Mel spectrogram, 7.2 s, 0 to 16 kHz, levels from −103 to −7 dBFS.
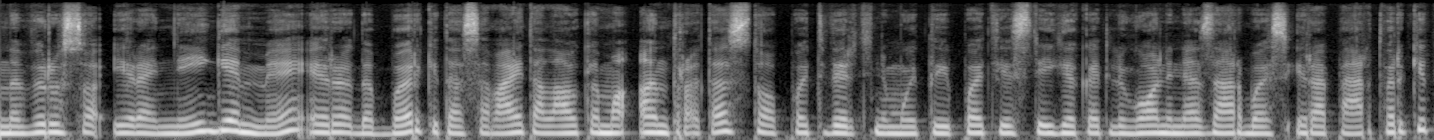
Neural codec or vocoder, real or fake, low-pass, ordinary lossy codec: vocoder, 44.1 kHz, 128 mel bands every 512 samples, BigVGAN v2; fake; 14.4 kHz; AAC, 96 kbps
